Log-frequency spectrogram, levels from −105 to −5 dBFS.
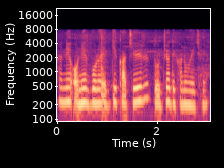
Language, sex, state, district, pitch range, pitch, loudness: Bengali, female, West Bengal, Alipurduar, 205-230 Hz, 225 Hz, -19 LUFS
